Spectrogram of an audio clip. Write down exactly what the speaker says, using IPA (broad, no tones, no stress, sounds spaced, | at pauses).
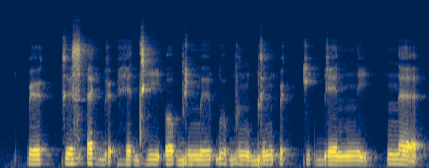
k͡p ʏ kː ɨ z ʔ ɛ ɡ͡b ʏ ʔ ɦ e dʱ i ʔ o b i m ɨ ɓ u b u n ɡ͡b ɨ n k͡p ʏ kː i ɡ͡b e nː i | n ɛ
